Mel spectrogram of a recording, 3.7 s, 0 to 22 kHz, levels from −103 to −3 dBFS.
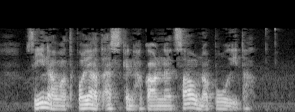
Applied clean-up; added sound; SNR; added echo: none; none; none; none.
